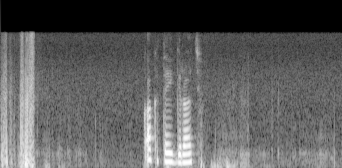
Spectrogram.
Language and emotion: Russian, neutral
